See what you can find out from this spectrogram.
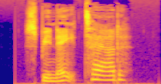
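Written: spinattærte

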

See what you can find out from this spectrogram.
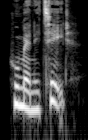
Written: humanitet

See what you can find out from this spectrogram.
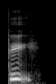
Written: by

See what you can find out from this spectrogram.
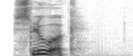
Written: SLURKENES

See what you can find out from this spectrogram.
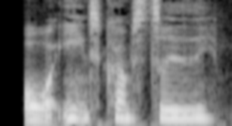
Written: overenskomststridig

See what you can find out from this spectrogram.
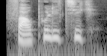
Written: fagpolitik

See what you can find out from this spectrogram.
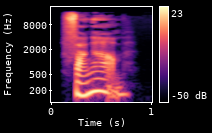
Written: fangarm

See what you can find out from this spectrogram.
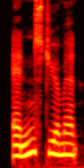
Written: andenstyrmand

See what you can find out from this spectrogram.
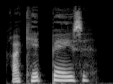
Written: raketbase

